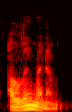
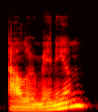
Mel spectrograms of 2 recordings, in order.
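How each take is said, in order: First: It is said in a North American accent. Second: It is said in a British accent.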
